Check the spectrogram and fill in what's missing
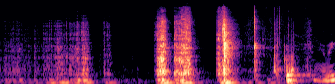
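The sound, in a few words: trimming excess off a card base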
